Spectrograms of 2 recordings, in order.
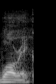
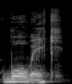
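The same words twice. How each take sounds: First: It is said in a British accent. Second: It is said in an American accent.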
